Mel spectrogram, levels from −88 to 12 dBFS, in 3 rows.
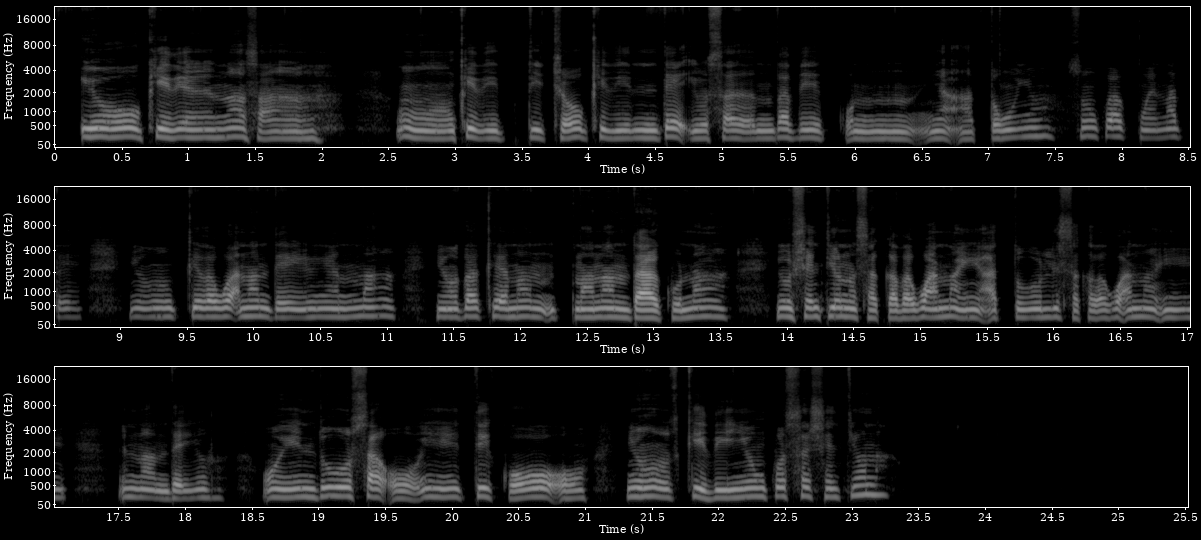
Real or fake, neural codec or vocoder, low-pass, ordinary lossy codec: fake; vocoder, 48 kHz, 128 mel bands, Vocos; none; none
